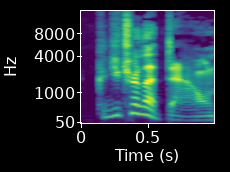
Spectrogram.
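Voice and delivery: attacking, accusing tone. Demonstrating how asking someone to turn the volume down can sound, in an accusatory tone. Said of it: "Which starts to become accusatory".

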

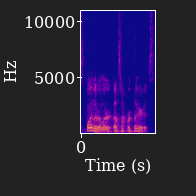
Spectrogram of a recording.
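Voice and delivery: ordinary talk

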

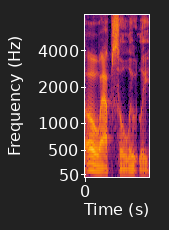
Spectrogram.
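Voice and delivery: sounding sarcastic. Answering whether they would take kids to the farm: sounding sarcastic. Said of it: "That sounded sarcastic".

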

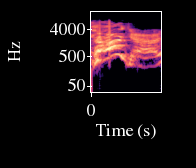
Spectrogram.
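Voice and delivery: startling, out-of-nowhere, loud and high. Describing a man who comes over to busy people and greets them, retelling a loud greeting. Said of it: "and it's really loud".

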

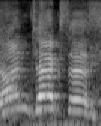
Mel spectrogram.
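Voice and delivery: put-on yell. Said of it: "he was not pleased".

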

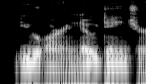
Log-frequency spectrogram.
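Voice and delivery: plain

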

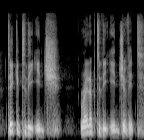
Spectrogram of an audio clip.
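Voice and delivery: put-on Kiwi New Zealand accent. Trying an accent on the spot, attempting a New Zealand accent. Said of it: "I can do New Zealand a little bit".

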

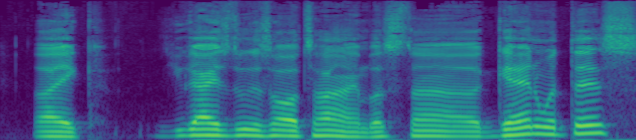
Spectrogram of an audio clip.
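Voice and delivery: usual speaking voice

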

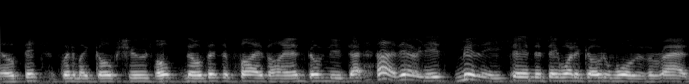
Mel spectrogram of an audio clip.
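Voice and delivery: low, mock voice, muttering. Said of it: "going through those kinds of".

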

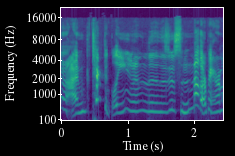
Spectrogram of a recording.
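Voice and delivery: high, fast know-it-all voice, rattled off. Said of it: "people I don't know being like".

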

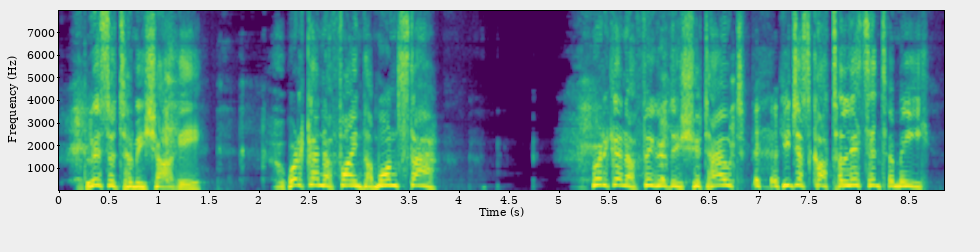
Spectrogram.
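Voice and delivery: put-on Scottish accent. Playing a character in a role-play, speaking to Shaggy, in a Scottish accent. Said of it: "now you're Scottish".

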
